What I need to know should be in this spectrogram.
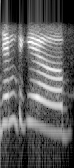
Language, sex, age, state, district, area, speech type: Odia, female, 18-30, Odisha, Sambalpur, rural, conversation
